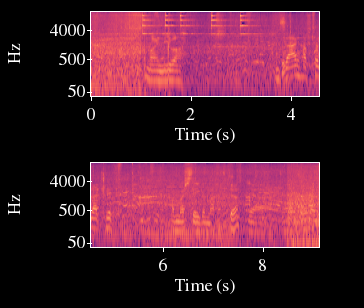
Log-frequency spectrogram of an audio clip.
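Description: A man speaks nearby outdoors.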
